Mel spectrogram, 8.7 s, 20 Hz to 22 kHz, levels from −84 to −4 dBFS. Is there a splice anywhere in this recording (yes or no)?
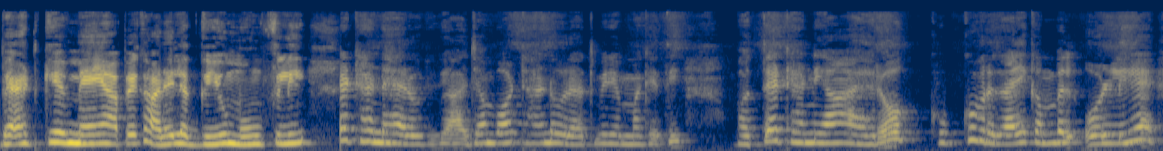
yes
